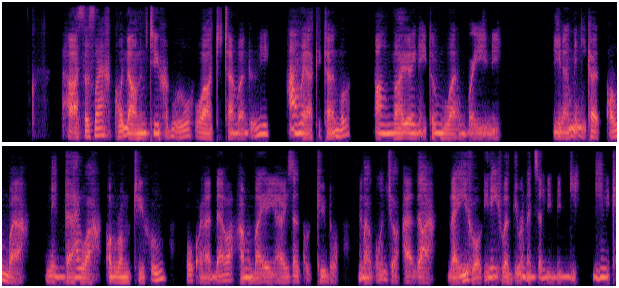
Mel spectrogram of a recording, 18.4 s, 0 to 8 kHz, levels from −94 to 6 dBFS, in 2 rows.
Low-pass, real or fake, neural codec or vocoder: 7.2 kHz; fake; codec, 16 kHz, 0.5 kbps, FreqCodec, larger model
